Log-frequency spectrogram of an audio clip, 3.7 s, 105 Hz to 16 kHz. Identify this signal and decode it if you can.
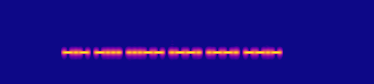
Morse code, heard as a keyed tone, about 42 wpm, 700 Hz. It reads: KB3PPQ
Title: USA Call Signs - 6 Characters - 3x Character Spacing - 45wpm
